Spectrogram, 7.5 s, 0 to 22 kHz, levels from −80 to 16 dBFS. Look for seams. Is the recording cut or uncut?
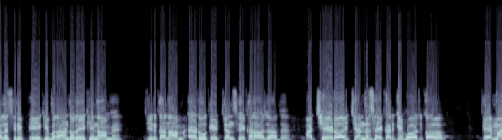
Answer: cut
